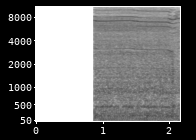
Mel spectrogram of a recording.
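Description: Silence for about the first second, then a corded electric drill cuts in abruptly, running at speed with a high whine as it bores into plywood.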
